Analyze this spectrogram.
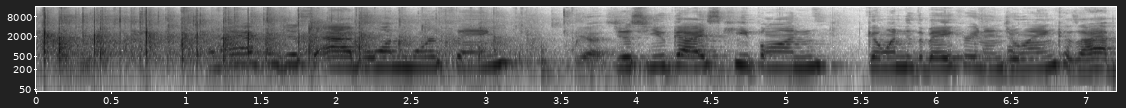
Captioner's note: applause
